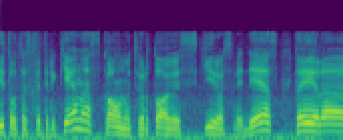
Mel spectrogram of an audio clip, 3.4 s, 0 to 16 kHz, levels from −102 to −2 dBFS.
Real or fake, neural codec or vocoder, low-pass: real; none; 7.2 kHz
